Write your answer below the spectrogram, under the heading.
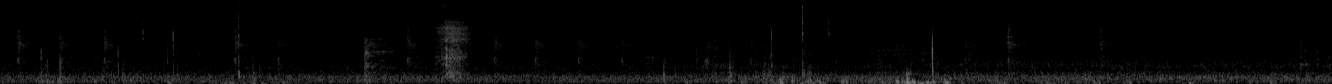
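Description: Soft, steady ticking, a couple of clicks a second, in a quiet room while the fan runs; the cause isn't clear from sound alone.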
